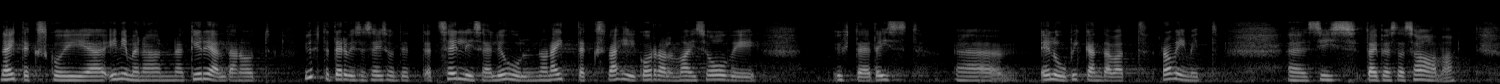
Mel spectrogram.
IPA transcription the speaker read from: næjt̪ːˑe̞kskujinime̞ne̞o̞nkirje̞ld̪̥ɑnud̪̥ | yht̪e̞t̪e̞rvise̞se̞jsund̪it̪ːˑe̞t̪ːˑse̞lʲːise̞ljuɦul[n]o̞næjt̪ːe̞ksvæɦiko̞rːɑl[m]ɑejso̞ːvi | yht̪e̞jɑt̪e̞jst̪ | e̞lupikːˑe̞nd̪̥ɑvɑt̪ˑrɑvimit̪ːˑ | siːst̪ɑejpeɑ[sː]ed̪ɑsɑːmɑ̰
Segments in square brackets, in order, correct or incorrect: correct, correct, incorrect: s

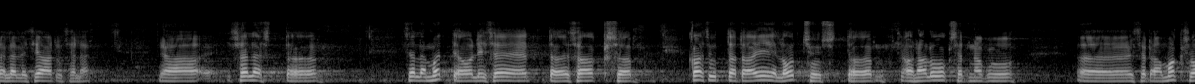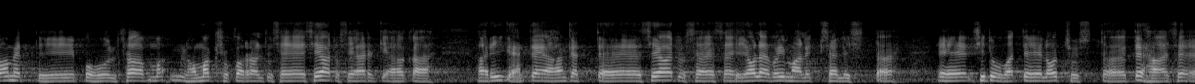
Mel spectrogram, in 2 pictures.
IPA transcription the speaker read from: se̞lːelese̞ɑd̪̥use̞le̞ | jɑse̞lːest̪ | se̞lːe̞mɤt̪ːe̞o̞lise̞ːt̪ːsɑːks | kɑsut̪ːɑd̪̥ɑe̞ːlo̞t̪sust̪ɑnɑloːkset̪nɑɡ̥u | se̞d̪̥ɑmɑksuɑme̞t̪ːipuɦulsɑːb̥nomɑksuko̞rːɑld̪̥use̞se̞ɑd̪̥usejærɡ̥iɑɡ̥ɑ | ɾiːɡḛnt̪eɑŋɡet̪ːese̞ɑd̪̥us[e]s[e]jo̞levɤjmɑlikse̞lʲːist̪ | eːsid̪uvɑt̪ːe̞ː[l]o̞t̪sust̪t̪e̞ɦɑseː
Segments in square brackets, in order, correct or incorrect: correct, correct, correct

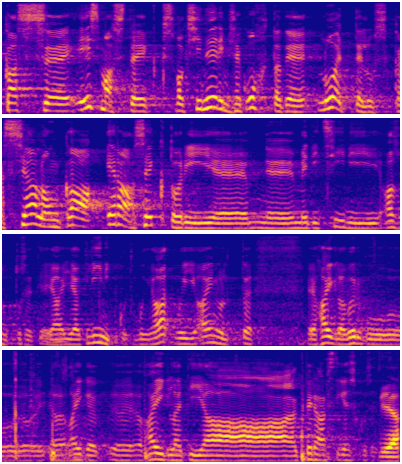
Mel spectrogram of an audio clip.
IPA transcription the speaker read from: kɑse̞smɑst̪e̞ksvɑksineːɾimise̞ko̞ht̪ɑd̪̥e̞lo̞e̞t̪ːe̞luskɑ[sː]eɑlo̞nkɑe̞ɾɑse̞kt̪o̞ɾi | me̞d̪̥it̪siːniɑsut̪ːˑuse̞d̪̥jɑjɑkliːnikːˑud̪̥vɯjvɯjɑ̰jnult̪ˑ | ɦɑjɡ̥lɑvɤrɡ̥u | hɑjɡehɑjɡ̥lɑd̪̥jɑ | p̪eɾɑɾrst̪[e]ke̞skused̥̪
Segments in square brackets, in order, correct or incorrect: correct, incorrect: i

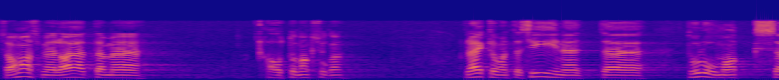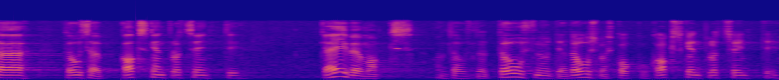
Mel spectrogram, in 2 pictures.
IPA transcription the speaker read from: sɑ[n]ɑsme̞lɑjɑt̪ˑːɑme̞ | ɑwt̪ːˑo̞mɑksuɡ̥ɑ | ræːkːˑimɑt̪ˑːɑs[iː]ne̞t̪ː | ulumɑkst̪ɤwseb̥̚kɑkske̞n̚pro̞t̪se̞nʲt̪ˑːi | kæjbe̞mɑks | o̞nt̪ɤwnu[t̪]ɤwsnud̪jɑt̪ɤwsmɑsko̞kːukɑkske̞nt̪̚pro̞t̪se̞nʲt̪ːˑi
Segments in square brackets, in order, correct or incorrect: incorrect: m, correct, correct

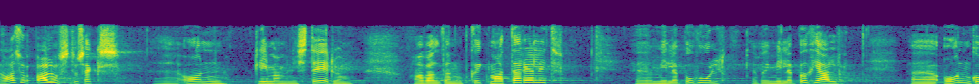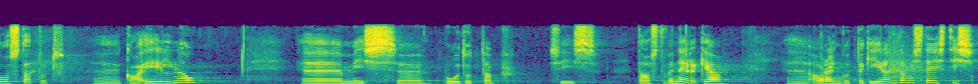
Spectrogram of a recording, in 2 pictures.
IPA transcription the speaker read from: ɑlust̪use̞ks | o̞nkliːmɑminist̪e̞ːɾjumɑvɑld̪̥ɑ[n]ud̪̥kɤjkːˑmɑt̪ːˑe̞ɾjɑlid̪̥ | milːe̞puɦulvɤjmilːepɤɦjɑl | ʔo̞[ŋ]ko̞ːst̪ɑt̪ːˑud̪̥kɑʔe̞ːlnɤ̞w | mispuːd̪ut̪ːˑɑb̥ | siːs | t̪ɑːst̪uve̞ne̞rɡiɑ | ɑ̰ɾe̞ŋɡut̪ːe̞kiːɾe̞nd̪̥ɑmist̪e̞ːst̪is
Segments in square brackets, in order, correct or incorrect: correct, incorrect: n

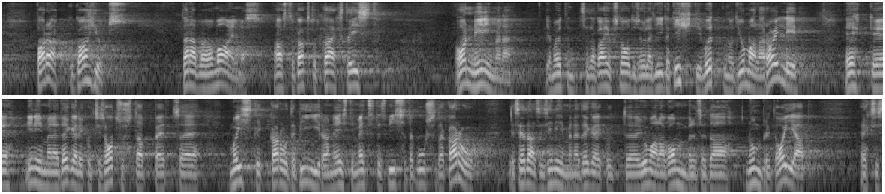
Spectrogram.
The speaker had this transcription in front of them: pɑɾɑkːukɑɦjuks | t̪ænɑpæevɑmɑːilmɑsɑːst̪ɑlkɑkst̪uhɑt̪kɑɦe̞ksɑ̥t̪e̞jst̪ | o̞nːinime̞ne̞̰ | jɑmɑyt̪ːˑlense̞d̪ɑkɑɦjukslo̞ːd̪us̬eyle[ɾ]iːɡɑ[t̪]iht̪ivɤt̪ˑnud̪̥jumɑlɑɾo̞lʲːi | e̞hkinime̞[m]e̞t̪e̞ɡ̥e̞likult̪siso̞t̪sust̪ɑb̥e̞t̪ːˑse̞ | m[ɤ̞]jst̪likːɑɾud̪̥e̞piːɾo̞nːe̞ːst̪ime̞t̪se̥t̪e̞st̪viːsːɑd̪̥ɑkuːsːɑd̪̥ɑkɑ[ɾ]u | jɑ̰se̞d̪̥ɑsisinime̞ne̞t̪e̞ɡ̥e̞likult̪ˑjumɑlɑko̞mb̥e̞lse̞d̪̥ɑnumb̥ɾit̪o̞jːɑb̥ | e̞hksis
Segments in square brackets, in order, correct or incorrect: incorrect: l, correct, incorrect: n, correct, correct

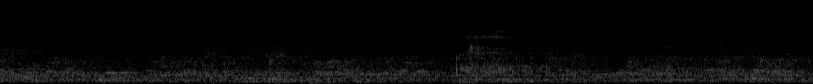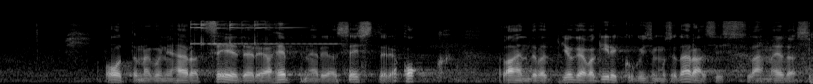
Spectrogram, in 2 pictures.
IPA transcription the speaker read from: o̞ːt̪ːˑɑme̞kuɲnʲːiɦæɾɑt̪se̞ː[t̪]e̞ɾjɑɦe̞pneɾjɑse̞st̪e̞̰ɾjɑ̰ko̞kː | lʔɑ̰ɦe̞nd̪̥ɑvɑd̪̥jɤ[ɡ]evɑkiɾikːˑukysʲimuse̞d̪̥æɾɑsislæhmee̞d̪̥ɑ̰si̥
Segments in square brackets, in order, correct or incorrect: incorrect: d̪, correct

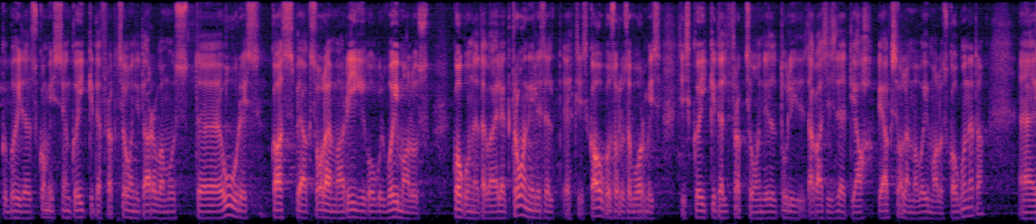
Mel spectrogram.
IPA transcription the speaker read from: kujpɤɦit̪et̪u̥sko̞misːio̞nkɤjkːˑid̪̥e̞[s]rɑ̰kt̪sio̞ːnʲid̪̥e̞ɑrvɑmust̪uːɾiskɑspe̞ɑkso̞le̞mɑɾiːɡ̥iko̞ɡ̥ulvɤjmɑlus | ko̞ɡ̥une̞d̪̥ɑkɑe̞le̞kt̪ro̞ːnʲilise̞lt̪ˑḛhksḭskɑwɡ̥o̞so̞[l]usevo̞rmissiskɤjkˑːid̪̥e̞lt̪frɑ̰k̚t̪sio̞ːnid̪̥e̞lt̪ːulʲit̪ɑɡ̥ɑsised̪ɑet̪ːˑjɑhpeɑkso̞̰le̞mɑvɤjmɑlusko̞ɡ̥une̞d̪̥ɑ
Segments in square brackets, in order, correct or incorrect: incorrect: f, correct

